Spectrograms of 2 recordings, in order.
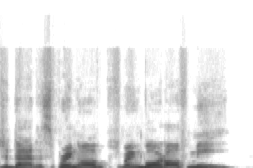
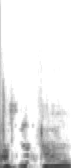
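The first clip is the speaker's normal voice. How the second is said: incredulous, startled, much higher pitch.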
